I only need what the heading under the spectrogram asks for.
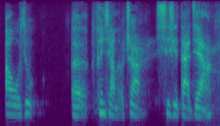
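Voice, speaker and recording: A woman's voice: on the low side, moderate pace, gravelly, highs cut off. A woman, likely in her forties, earnestly sharing a personal testimony in a casual monologue, with frequent hesitations and restarts.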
